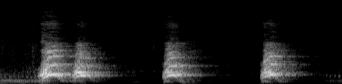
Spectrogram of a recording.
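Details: Labrador Retriever named Lily, a pet dog, barking indoors: four short, harsh barks, the first two close together as a double bark, then two single barks spaced about a second apart, with low household hum underneath.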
